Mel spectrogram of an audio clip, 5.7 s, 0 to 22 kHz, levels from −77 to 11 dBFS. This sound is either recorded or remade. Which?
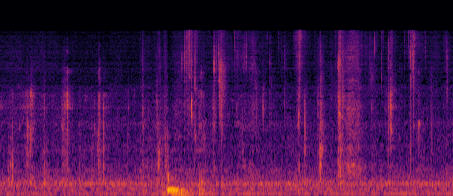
remade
